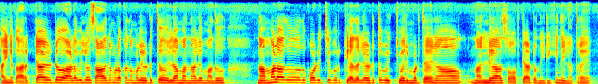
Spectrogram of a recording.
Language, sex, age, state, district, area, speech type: Malayalam, female, 45-60, Kerala, Kottayam, rural, spontaneous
